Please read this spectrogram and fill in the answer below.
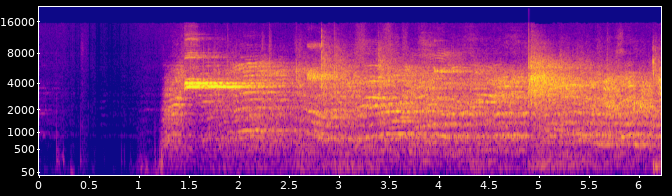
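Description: Spectators and players yelling in a gymnasium, breaking out suddenly about a second in and staying loud, with knocks and thuds of the volleyball being played.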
